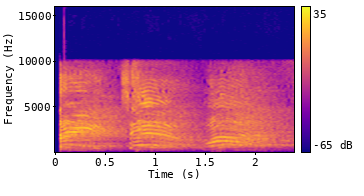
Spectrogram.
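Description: A group of high voices shouting in unison three times in a row, each loud shout about three-quarters of a second after the last and trailing off, echoing in a large hall.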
